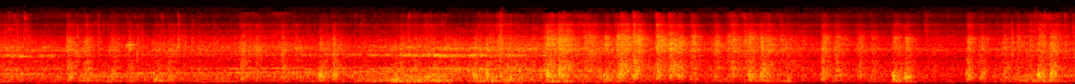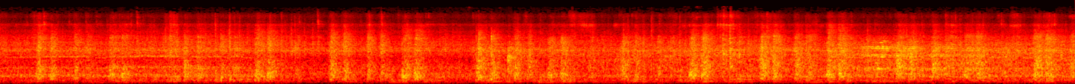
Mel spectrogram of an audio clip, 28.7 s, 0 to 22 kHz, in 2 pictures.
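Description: Iyotetsu 3000 series electric train running along the line, heard from the driver's cab: a steady rolling rumble with repeated clacks of the wheels over rail joints.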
